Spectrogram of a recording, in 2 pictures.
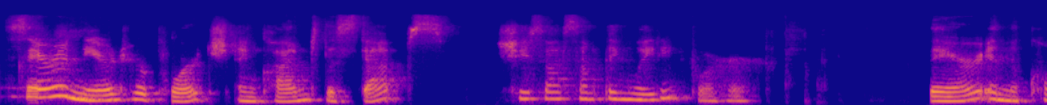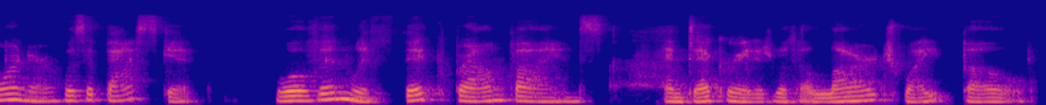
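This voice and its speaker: A woman reading a children's story aloud in a gentle, measured way, with deliberate pauses between phrases. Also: lowish voice. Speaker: storybook reader. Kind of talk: scripted children's story narration, read aloud.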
